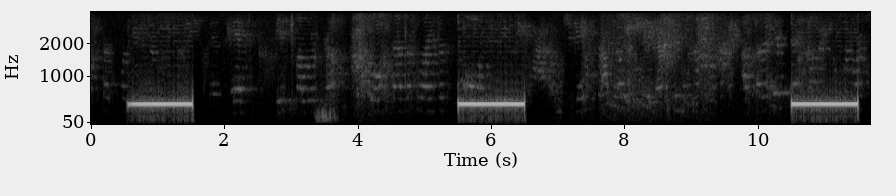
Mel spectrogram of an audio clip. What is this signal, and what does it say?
Ringback tone (Europe, 425 Hz), with speech.
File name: out- -2011- - - .14388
